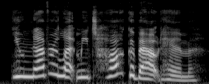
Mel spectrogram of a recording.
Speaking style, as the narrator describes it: Ray cried

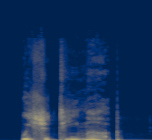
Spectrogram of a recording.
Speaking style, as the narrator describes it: Eric said excitedly

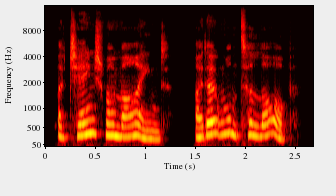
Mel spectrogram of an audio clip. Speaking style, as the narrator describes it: shouted straight into her suit mic

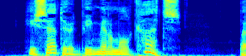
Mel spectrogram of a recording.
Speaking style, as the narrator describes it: Buddy said quickly

